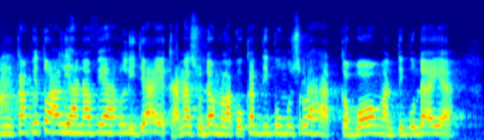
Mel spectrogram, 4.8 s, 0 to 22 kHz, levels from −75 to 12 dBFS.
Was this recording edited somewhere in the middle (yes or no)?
no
